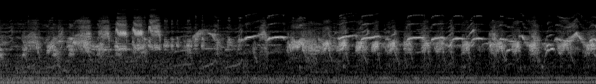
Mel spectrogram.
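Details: Tame caged Chinese hwamei singing while its cage is carried; loud varied song of rich whistled phrases and slurred notes, rising and falling, dense and continuous, with a steady low hum beneath.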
